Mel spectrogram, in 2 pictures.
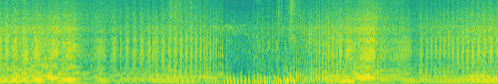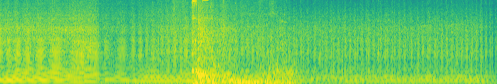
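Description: A motorcycle engine revs up and down as it speeds along a road.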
